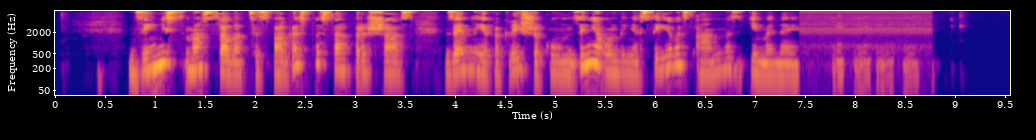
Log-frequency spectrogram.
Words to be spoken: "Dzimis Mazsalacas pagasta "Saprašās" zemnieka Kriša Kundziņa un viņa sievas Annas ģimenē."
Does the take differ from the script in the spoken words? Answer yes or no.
no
